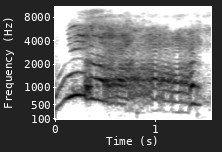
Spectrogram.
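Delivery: a sudden, very high mock shriek; a child's frightened yell; imitating a kid's scream. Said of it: "just flat out just screamed".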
